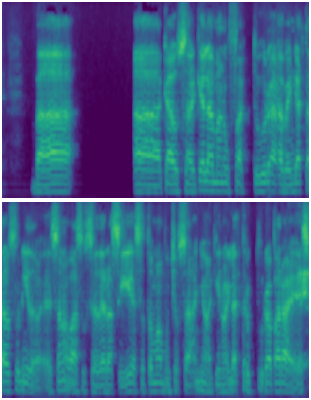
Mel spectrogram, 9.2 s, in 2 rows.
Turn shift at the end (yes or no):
yes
